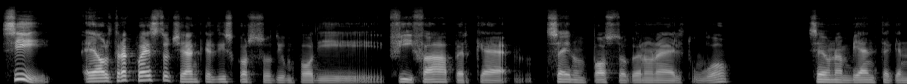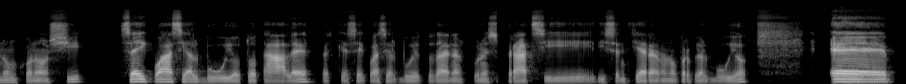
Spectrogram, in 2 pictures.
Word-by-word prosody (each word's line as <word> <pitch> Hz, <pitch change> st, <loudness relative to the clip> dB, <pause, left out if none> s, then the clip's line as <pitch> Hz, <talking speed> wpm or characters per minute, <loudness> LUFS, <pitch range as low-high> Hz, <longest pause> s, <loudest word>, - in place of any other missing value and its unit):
Sì 225 Hz, -, +7 dB, 0.3 s
e 140 Hz, +1 st, +3 dB
oltre 150 Hz, +6 st, +5 dB
a 200 Hz, -, +5 dB
questo 200 Hz, 0 st, +5 dB
c'è 125 Hz, -9 st, 0 dB
anche 120 Hz, 0 st, +1 dB
il -, -, -6 dB
discorso 120 Hz, -3 st, -4 dB
di 100 Hz, -, -13 dB
un 95 Hz, -1 st, -11 dB
po' 100 Hz, +1 st, -4 dB
di 95 Hz, +4 st, -10 dB
fifa, 115 Hz, -1 st, +1 dB
perché, 100 Hz, -2 st, -2 dB
mhmm, -, -, -25 dB
sei 120 Hz, -2 st, +2 dB
in 115 Hz, -, -5 dB
un 105 Hz, -2 st, -10 dB
posto 110 Hz, -2 st, -3 dB
che 100 Hz, +2 st, -6 dB
non 100 Hz, 0 st, -5 dB
è 95 Hz, -1 st, 0 dB
il 90 Hz, -2 st, -6 dB
tuo, 95 Hz, +9 st, -8 dB, 0.7 s
sei 120 Hz, -, 0 dB
un 110 Hz, -1 st, -2 dB
ambiente 105 Hz, -1 st, -3 dB
che 95 Hz, +1 st, -8 dB
non 100 Hz, +1 st, -8 dB
conosci, 95 Hz, +6 st, -4 dB, 0.4 s
sei 125 Hz, 0 st, +2 dB
quasi 120 Hz, -1 st, +3 dB
al 100 Hz, -1 st, -3 dB
buio 100 Hz, -1 st, -6 dB
totale 95 Hz, +3 st, 0 dB
perché -, -, -13 dB
sei -, -, -6 dB
quasi -, -, -5 dB
al -, -, -10 dB
buio 95 Hz, 0 st, -9 dB
totale 95 Hz, +2 st, -2 dB
in -, -, -10 dB
alcune 95 Hz, 0 st, -7 dB
sprazzi 85 Hz, -2 st, -1 dB
di 85 Hz, -, -12 dB
sentiero 90 Hz, +3 st, -2 dB
erano 85 Hz, 0 st, -6 dB
proprio 90 Hz, +2 st, -7 dB
al 85 Hz, -, -12 dB
buio, 85 Hz, +1 st, -7 dB, 0.8 s
ehm, 120 Hz, -3 st, +8 dB
100 Hz, 170 wpm, -25 LUFS, 95-120 Hz, 0.8 s, ehm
